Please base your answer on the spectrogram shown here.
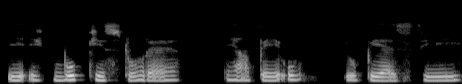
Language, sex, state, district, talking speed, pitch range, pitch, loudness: Hindi, female, Bihar, Jahanabad, 145 wpm, 185-205 Hz, 195 Hz, -22 LUFS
